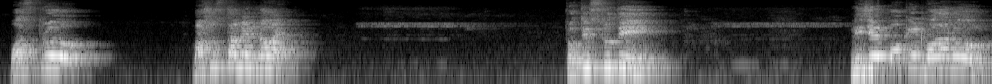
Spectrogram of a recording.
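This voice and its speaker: The recording rings with heavy echo around a righteous, indignant politician acted by a man. His voice sits extremely high for a male. He delivers a theatrical campaign monologue in emphatic, oratorical phrases, as if rallying wronged voters. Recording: very echoey, reverberant room sound.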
